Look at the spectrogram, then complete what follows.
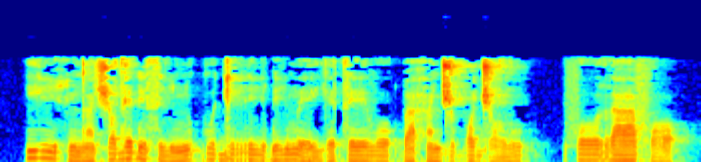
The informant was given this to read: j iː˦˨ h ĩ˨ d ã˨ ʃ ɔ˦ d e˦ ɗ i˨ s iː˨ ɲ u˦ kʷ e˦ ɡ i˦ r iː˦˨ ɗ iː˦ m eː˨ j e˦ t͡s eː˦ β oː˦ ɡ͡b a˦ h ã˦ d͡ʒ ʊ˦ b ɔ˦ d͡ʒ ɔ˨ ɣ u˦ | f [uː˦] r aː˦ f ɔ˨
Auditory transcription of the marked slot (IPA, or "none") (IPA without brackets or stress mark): oː˦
